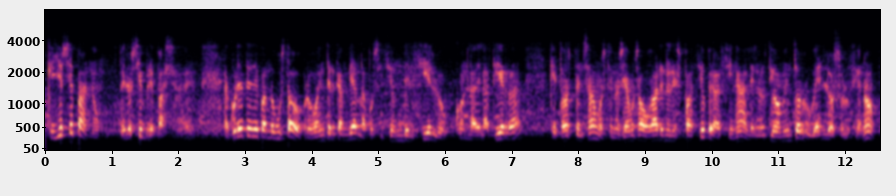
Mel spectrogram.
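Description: An actor playing a nonchalant security chief on the telephone in a radio drama, talking colloquially and a little hesitantly. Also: male voice, lowish voice, lively intonation, fairly quick, a little hiss or hum. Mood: offhand, unbothered. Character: casual, unbothered male security chief phoning a report. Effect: telephone filter. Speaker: head of security. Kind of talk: phone interview in a radio drama. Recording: thin, narrow phone line.

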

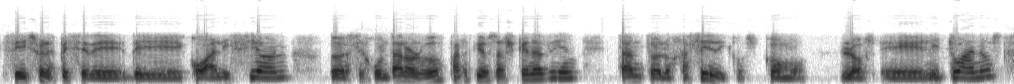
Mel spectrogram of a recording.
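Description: A man from Buenos Aires with an Argentine accent, giving explanatory interview answers in a halting way, repeating words as he builds his point. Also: mid-range voice, no echo. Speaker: interview guest, rabbi and journalist. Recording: dull, lo-fi radio line.

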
